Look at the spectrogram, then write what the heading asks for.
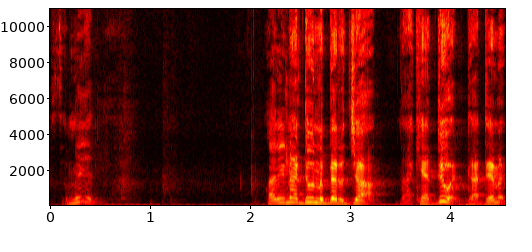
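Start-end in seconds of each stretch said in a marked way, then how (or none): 0.1-3.3 put-on Indian accent in a fatherly dad voice. The speaker tries out a bit he was getting ready for: indian dad accent. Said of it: "I was gonna do an Indian dad".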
